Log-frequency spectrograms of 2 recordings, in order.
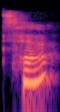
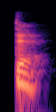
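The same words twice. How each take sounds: First: The t is released with a strong puff of air. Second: The t is released dry, with no puff of air. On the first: The speaker calls it wrong. "with like air and aspiration" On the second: The speaker calls it right. "It's just te"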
